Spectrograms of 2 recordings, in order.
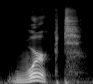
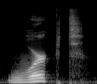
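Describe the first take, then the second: The two takes are said the same way.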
